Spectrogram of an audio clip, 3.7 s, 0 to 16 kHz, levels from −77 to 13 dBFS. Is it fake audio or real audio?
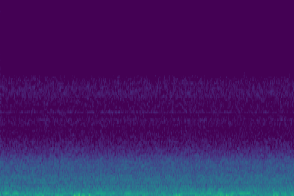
fake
